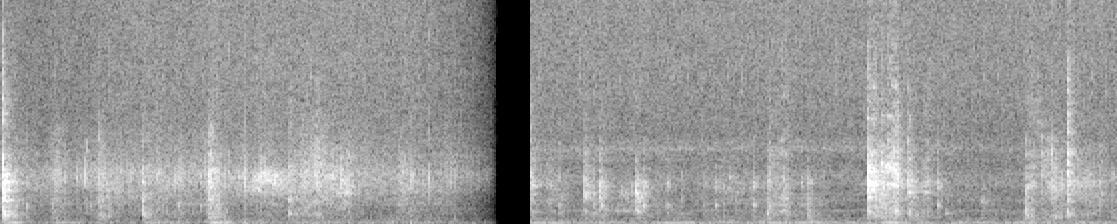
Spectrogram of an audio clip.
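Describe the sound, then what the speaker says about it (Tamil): Tomato rice being stirred into gravy in a pan, with soft scraping and light ticking spoon strokes throughout, a brief silent gap midway, then steady stirring resumes close by. "சாதம் ஃபுல்லாக இந்த கிரேவி படுற மாதிரி நம்ம கிளறி விட்டுப்போம்"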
